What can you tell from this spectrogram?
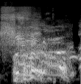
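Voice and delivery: high, loud shout. Retold or imitated. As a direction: yell it at him. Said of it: "it's like".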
